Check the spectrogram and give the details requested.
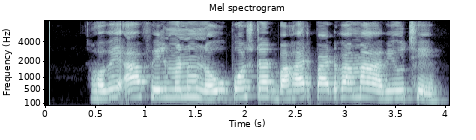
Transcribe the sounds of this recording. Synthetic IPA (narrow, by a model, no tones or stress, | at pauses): ɦəʋeʔafilmnũnəʋũposʈəɾbəɦaɾpaɽʋamãaʋjũt͡ʃʰe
